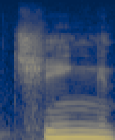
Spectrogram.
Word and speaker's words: Qing: up later yourself but this is one I looked up so it's called the Qing Dynasty that's how that that's uh pronounced uh the Qing dynasty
